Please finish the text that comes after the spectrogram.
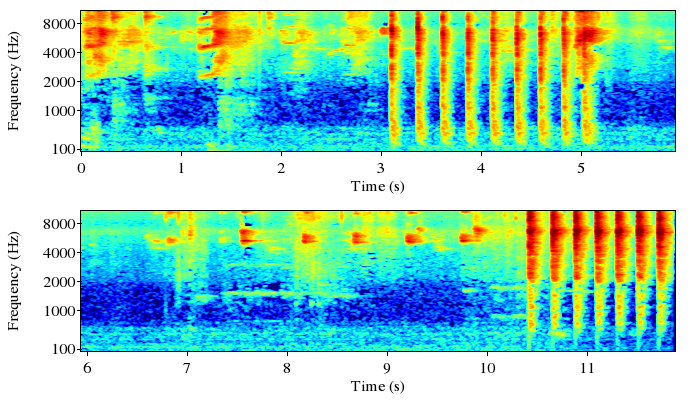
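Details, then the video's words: Black-winged myna fighter bird in an overexcited state, kept for tutoring other mynas. Scattered scratchy chips give way to two rapid series of sharp, clicking, harsh notes, each run repeated several times a second. "Burung Jalak Putih fighter Emosi Nya kelewatan || Cocok Untuk Masteran Jalak Bisu"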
